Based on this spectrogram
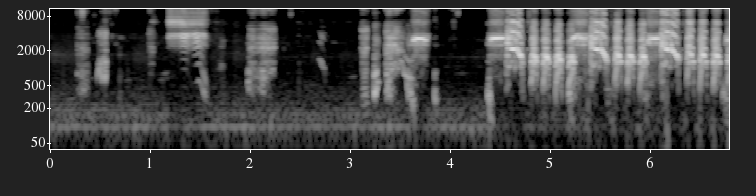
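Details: Grey francolin calling: scattered harsh notes at first, then from midway a loud, dense burst of rapid, pulsed, grating calls repeated quickly to the end.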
